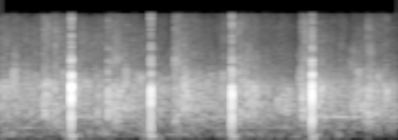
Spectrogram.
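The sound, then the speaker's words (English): An audience claps hands to Jesus in the morning in a steady rhythm, four sharp, prominent claps standing out at even intervals above a softer, continuous wash of scattered clapping. “Clap your hands this morning to Jesus.”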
